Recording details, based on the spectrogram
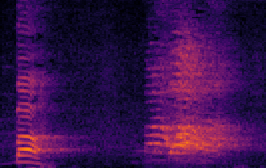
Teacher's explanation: Khi phát âm bờ miệng cô mím chặt luồng hơi bị môi cản cô phải bật môi để phát âm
